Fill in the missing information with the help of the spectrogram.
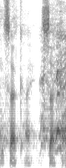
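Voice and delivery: low, soft mock reassurance; badly faked composure, hushed and low; feigned outward calm. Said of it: "Outside, I'm like".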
